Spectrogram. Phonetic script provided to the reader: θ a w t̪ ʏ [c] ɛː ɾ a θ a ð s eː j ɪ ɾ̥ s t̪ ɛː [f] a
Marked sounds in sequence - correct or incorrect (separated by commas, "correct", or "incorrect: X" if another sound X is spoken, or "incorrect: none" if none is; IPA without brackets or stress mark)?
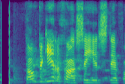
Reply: correct, correct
